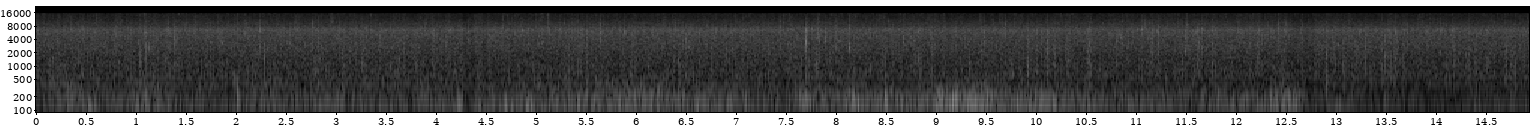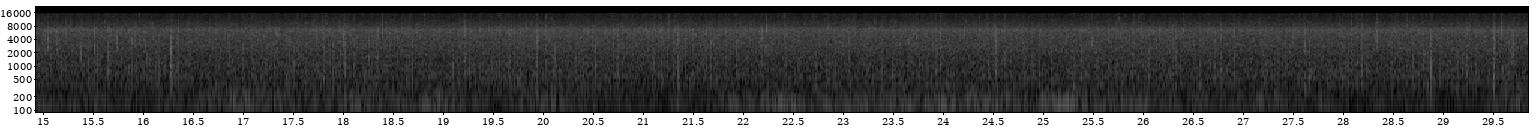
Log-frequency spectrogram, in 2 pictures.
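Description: Heavy tropical rain hissing steadily on a river and its bank. A low rumble swells under it for the first twelve seconds or so and ends abruptly, and fainter rumbles return later.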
